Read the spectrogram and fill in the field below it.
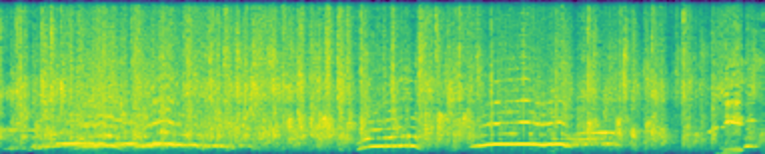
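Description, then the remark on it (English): Loud, sustained audience applause for the show's producer at the end of a show, with voices whooping and cheering over the dense clatter of clapping, and a sharp thump just before it ends. “And one more thing, I would like a big hand for our producer”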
